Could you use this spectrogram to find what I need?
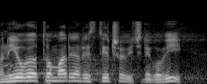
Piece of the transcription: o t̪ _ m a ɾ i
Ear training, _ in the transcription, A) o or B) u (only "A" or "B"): A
